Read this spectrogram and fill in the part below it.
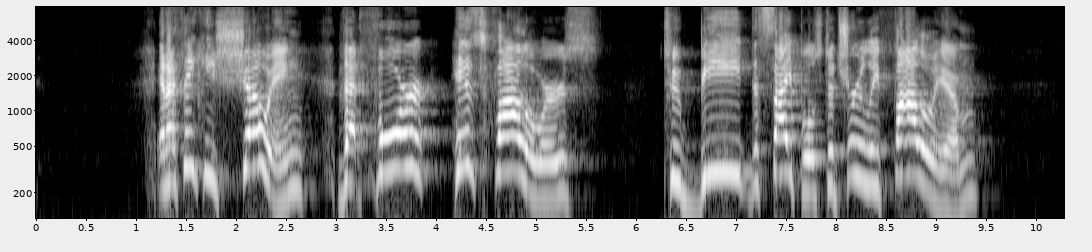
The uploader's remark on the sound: This sermon was preached at the Tarrant Bible Methodist Church on May 1, 2022.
